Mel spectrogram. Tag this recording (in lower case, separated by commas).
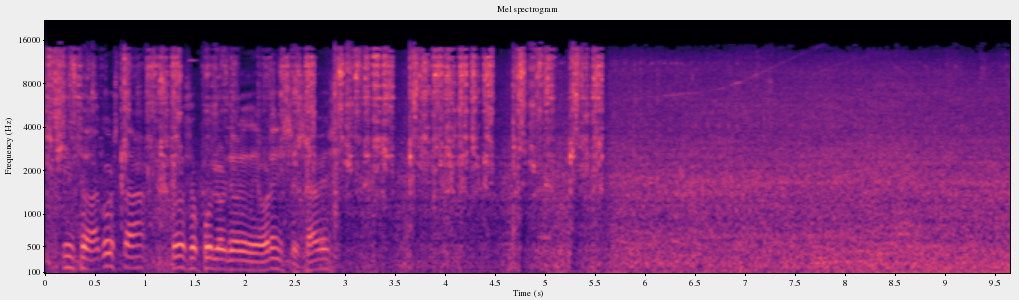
sharpen knife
